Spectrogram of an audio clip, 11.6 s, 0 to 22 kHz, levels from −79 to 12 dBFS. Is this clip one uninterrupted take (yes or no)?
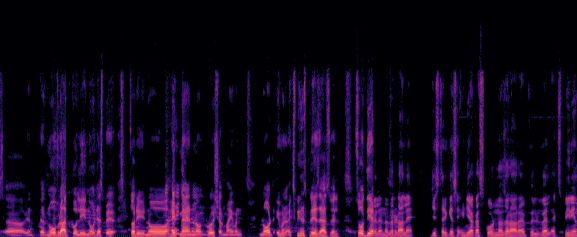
no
